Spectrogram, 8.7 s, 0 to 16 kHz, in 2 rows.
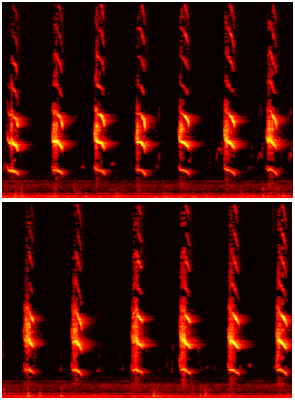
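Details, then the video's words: Quail chicks about five hours old, exploring an indoor brooder; one chick calls loudly. Shrill, high peeps with a sharp downward sweep repeat steadily, about one every 0.65 seconds, over a faint low hum. "Help quail hatch with hours old chick sounds"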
